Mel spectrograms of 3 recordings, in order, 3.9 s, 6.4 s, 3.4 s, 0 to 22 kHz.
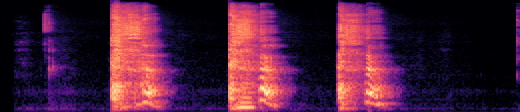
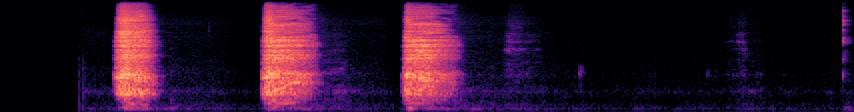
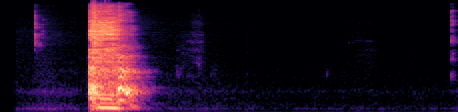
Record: three_cough_length: 3.9 s
three_cough_amplitude: 32767
three_cough_signal_mean_std_ratio: 0.4
exhalation_length: 6.4 s
exhalation_amplitude: 28926
exhalation_signal_mean_std_ratio: 0.3
cough_length: 3.4 s
cough_amplitude: 32768
cough_signal_mean_std_ratio: 0.26
survey_phase: beta (2021-08-13 to 2022-03-07)
age: 45-64
gender: Female
wearing_mask: 'No'
symptom_none: true
smoker_status: Never smoked
respiratory_condition_asthma: false
respiratory_condition_other: false
recruitment_source: REACT
submission_delay: 1 day
covid_test_result: Negative
covid_test_method: RT-qPCR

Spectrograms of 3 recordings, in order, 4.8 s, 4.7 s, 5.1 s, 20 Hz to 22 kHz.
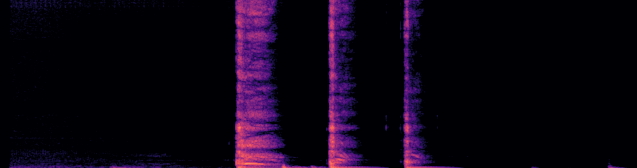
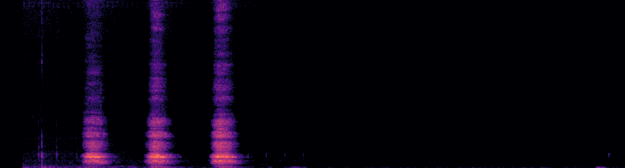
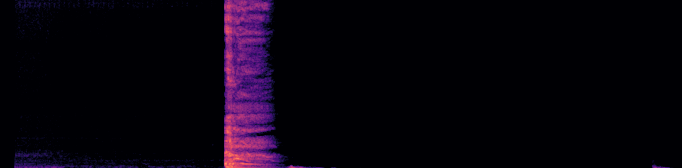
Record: three_cough_length: 4.8 s
three_cough_amplitude: 32768
three_cough_signal_mean_std_ratio: 0.28
exhalation_length: 4.7 s
exhalation_amplitude: 18588
exhalation_signal_mean_std_ratio: 0.27
cough_length: 5.1 s
cough_amplitude: 32768
cough_signal_mean_std_ratio: 0.19
survey_phase: beta (2021-08-13 to 2022-03-07)
age: 18-44
gender: Female
wearing_mask: 'No'
symptom_none: true
symptom_onset: 13 days
smoker_status: Never smoked
respiratory_condition_asthma: false
respiratory_condition_other: false
recruitment_source: REACT
submission_delay: 2 days
covid_test_result: Negative
covid_test_method: RT-qPCR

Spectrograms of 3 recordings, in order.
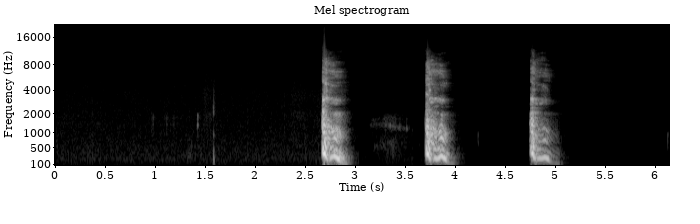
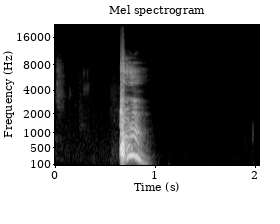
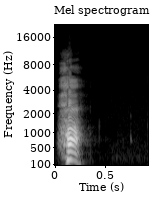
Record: three_cough_length: 6.1 s
three_cough_amplitude: 32767
three_cough_signal_mean_std_ratio: 0.22
cough_length: 2.0 s
cough_amplitude: 32768
cough_signal_mean_std_ratio: 0.23
exhalation_length: 0.9 s
exhalation_amplitude: 32768
exhalation_signal_mean_std_ratio: 0.29
survey_phase: alpha (2021-03-01 to 2021-08-12)
age: 45-64
gender: Male
wearing_mask: 'No'
symptom_none: true
smoker_status: Never smoked
respiratory_condition_asthma: false
respiratory_condition_other: false
recruitment_source: REACT
submission_delay: 2 days
covid_test_result: Negative
covid_test_method: RT-qPCR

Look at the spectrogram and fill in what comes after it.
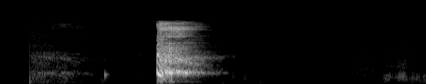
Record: cough_length: 4.3 s
cough_amplitude: 29645
cough_signal_mean_std_ratio: 0.23
survey_phase: beta (2021-08-13 to 2022-03-07)
age: 18-44
gender: Female
wearing_mask: 'No'
symptom_cough_any: true
symptom_runny_or_blocked_nose: true
symptom_shortness_of_breath: true
symptom_fatigue: true
symptom_headache: true
symptom_change_to_sense_of_smell_or_taste: true
symptom_loss_of_taste: true
symptom_onset: 3 days
smoker_status: Ex-smoker
respiratory_condition_asthma: true
respiratory_condition_other: false
recruitment_source: Test and Trace
submission_delay: 2 days
covid_test_result: Positive
covid_test_method: RT-qPCR
covid_ct_value: 16.6
covid_ct_gene: ORF1ab gene
covid_ct_mean: 17.1
covid_viral_load: 2400000 copies/ml
covid_viral_load_category: High viral load (>1M copies/ml)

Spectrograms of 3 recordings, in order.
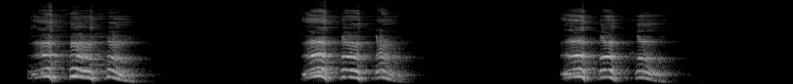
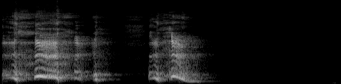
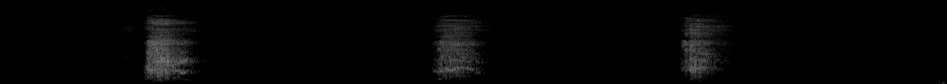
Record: three_cough_length: 7.9 s
three_cough_amplitude: 13233
three_cough_signal_mean_std_ratio: 0.46
cough_length: 3.4 s
cough_amplitude: 10500
cough_signal_mean_std_ratio: 0.44
exhalation_length: 9.5 s
exhalation_amplitude: 2909
exhalation_signal_mean_std_ratio: 0.32
survey_phase: beta (2021-08-13 to 2022-03-07)
age: 65+
gender: Male
wearing_mask: 'No'
symptom_none: true
smoker_status: Ex-smoker
respiratory_condition_asthma: false
respiratory_condition_other: false
recruitment_source: REACT
submission_delay: 2 days
covid_test_result: Negative
covid_test_method: RT-qPCR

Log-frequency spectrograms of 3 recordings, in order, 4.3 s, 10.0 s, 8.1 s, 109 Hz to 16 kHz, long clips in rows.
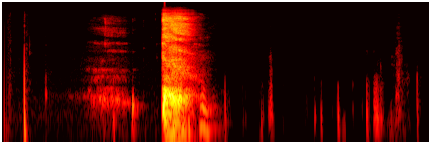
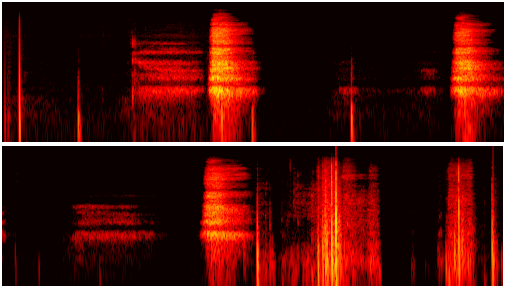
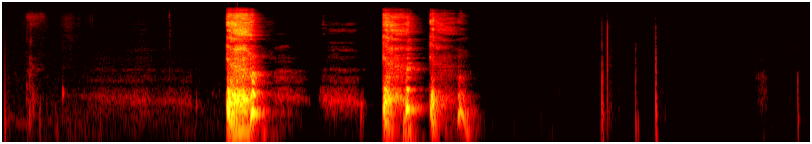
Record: cough_length: 4.3 s
cough_amplitude: 32623
cough_signal_mean_std_ratio: 0.2
exhalation_length: 10.0 s
exhalation_amplitude: 32768
exhalation_signal_mean_std_ratio: 0.25
three_cough_length: 8.1 s
three_cough_amplitude: 28249
three_cough_signal_mean_std_ratio: 0.21
survey_phase: beta (2021-08-13 to 2022-03-07)
age: 45-64
gender: Female
wearing_mask: 'No'
symptom_cough_any: true
symptom_runny_or_blocked_nose: true
smoker_status: Never smoked
respiratory_condition_asthma: false
respiratory_condition_other: false
recruitment_source: Test and Trace
submission_delay: 1 day
covid_test_result: Positive
covid_test_method: RT-qPCR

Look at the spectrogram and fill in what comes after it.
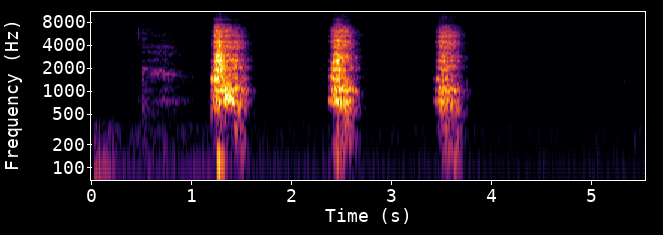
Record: exhalation_length: 5.5 s
exhalation_amplitude: 32768
exhalation_signal_mean_std_ratio: 0.29
survey_phase: beta (2021-08-13 to 2022-03-07)
age: 45-64
gender: Female
wearing_mask: 'No'
symptom_none: true
smoker_status: Never smoked
respiratory_condition_asthma: false
respiratory_condition_other: false
recruitment_source: REACT
submission_delay: 1 day
covid_test_result: Negative
covid_test_method: RT-qPCR
influenza_a_test_result: Unknown/Void
influenza_b_test_result: Unknown/Void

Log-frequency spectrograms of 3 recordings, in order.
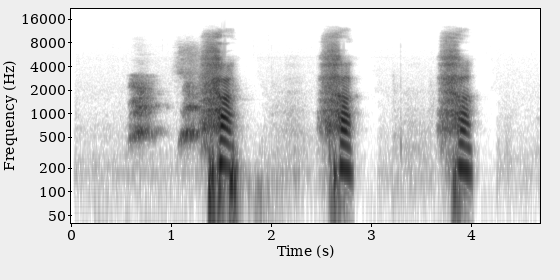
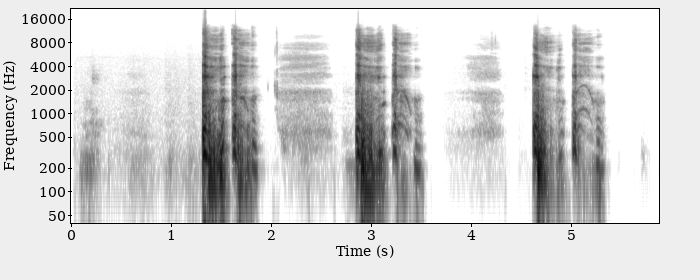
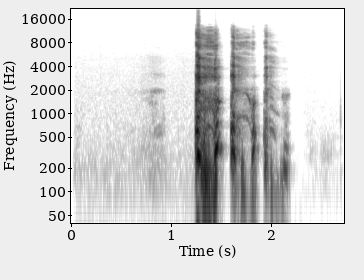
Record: exhalation_length: 4.7 s
exhalation_amplitude: 29598
exhalation_signal_mean_std_ratio: 0.33
three_cough_length: 5.9 s
three_cough_amplitude: 32768
three_cough_signal_mean_std_ratio: 0.28
cough_length: 2.7 s
cough_amplitude: 32767
cough_signal_mean_std_ratio: 0.26
survey_phase: beta (2021-08-13 to 2022-03-07)
age: 18-44
gender: Female
wearing_mask: 'No'
symptom_headache: true
symptom_onset: 11 days
smoker_status: Never smoked
respiratory_condition_asthma: false
respiratory_condition_other: false
recruitment_source: REACT
submission_delay: 1 day
covid_test_result: Negative
covid_test_method: RT-qPCR
influenza_a_test_result: Negative
influenza_b_test_result: Negative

